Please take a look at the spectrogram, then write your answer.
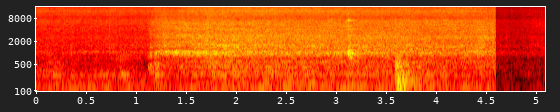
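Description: Onion and tomato sautéing in a pan for matar paneer, a steady close sizzle and hiss that rises sharply after a second and holds loud, then stops abruptly near the end.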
